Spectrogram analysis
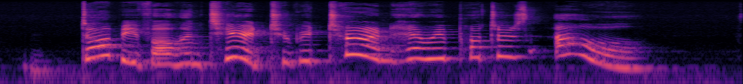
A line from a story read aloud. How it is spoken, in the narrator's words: said the elf squeakily, with a look of positive adoration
